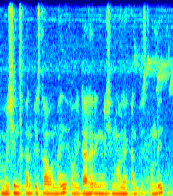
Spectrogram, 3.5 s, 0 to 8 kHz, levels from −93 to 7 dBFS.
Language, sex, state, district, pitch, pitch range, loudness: Telugu, male, Telangana, Mahabubabad, 130 Hz, 120-135 Hz, -16 LUFS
